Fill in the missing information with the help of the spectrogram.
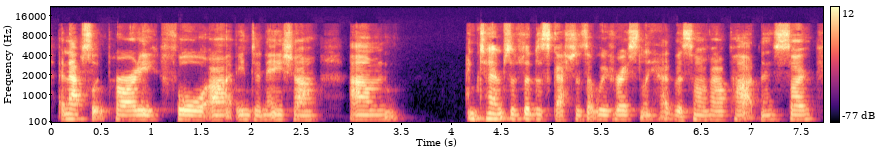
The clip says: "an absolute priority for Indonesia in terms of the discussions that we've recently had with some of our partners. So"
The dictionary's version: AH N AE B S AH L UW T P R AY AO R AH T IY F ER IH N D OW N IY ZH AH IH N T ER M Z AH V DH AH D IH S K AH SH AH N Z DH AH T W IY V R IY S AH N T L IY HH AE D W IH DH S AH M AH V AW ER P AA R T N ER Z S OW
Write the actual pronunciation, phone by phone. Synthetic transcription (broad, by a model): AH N AE B S AH L UW T P R AY AO R AH T IY F ER IH N D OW N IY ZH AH IH N T ER M Z AH V DH AH D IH S K AH SH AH N Z DH AH T W IY V R IY S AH N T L IY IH D W IH DH S AH M AH V AW ER P AA R T N ER Z S OW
